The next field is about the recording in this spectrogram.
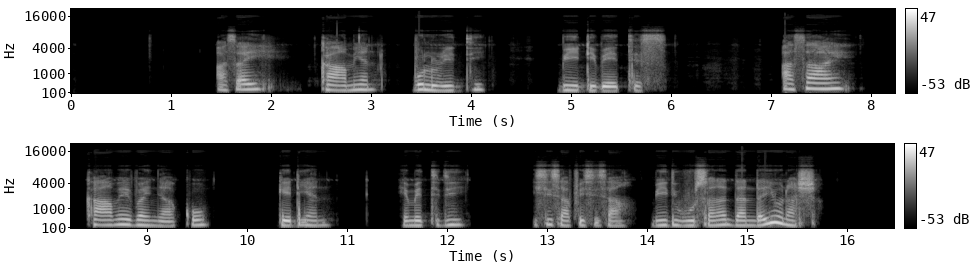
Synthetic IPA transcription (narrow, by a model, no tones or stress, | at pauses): ʔɐsɐj | kaːmɪjɐn | bʊlʊlɪd̪ːɪ | biːd̪ːɪbe̞ːt̪ʰːe̞ːs | ʔɐsaːj | kʰaːme̞ːbɐjnːaːkʰːɔ | ɡ̥ɛd̪ɪjɐn | hɛmɛt̪ːɪd̪ɪ | ɪsːɪsɐfɛsɪsaː | biːd̪ɪwʊɾsɐnɐd̪ɐnd̪ɐjɪjonɐʃːɐ̥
